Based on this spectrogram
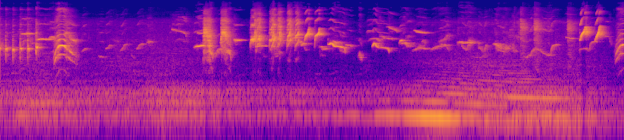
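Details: Oriental magpie-robin in full, active song, used as a lure sound to train other birds: varied whistled phrases, rising and falling slurs, and dense bursts of harsh chattering notes, with short quiet gaps between phrases.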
